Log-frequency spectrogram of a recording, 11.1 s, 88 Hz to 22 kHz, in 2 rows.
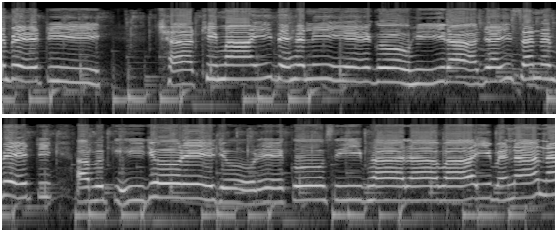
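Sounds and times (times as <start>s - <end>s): high-pitched voice singing: 0.0s - 1.0s, 1.6s - 11.0s
musical accompaniment: 0.0s - 11.0s.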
